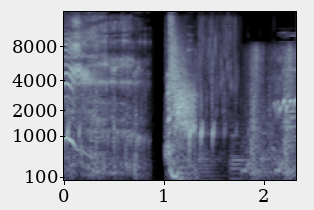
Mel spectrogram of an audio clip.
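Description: A hammer slams down with a heavy thud.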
